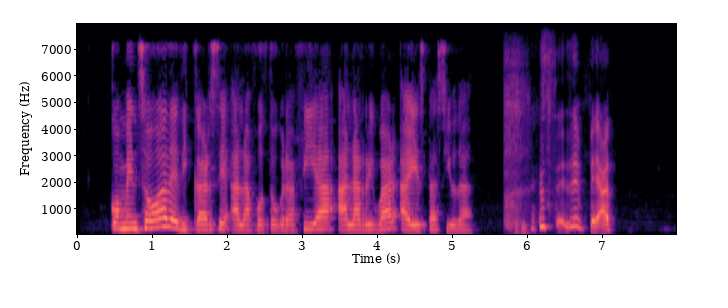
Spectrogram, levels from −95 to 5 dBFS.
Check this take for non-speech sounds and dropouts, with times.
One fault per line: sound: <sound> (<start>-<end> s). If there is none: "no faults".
sound: sneeze (5.7-7.2 s)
